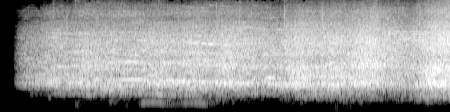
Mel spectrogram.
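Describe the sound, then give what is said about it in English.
Wrestling fans chant "welcome back" as a wrestler returns for a WWE promo: a loud, sustained wall of crowd voices that holds steady and swells slightly at the end. “Fans immediately saying, welcome back.”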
